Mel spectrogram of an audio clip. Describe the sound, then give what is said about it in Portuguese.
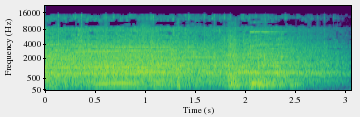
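A crowd applauds steadily for about three seconds, a dense, continuous wash of clapping that holds fairly loud before tapering off slightly at the end, with faint murmurs of voices mixed in. “Chicotinha, palmas para”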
